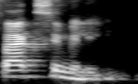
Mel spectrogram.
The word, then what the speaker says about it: facsimile: Okay, it is pronounced as facsimile.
